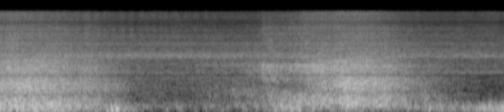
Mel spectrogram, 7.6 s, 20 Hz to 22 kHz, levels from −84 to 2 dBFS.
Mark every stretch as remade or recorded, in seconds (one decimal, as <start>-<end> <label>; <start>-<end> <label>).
0.0-6.7 recorded; 6.7-7.6 remade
